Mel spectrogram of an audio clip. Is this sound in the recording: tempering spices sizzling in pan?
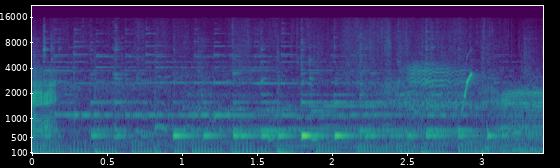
no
